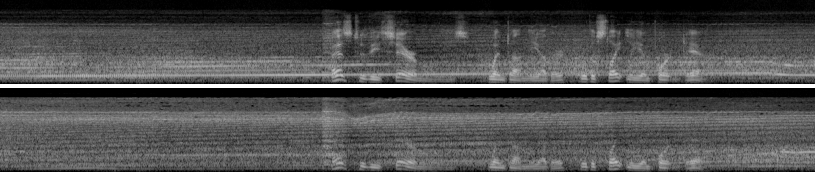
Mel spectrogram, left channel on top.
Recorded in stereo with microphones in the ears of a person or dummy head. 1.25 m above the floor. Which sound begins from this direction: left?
A man speaking, at 3.3 s.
